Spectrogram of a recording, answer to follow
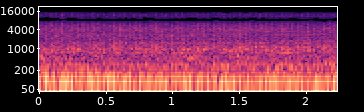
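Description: A steady low rumble with a hiss over it, beginning abruptly and holding even throughout.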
